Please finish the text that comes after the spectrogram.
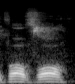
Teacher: o O aberto, como se fosse o nosso O com acento agudo, em vovó, como na palavra pó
